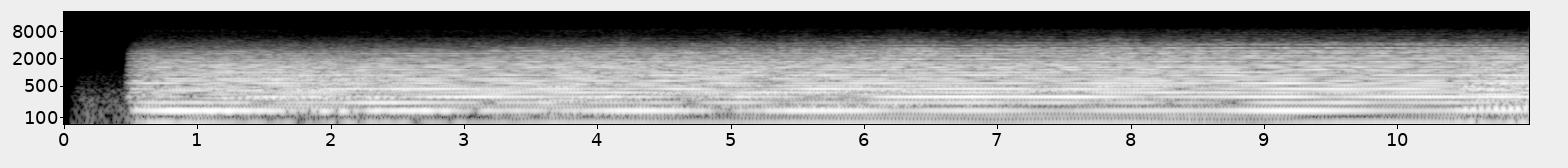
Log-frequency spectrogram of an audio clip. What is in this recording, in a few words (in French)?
IMPRO grand jeu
